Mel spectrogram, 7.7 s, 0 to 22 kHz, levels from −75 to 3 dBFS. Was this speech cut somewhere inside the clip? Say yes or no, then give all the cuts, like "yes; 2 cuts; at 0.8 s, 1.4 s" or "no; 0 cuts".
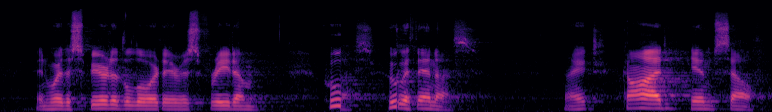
yes; 3 cuts; at 1.6 s, 3.4 s, 4.0 s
